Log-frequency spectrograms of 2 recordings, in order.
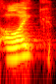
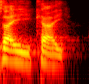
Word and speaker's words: AEK: It's Ike. I know that's how you say it, John. I always thought it was AEK. But apparently it's Ike.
